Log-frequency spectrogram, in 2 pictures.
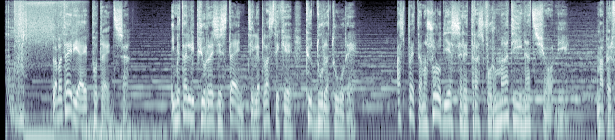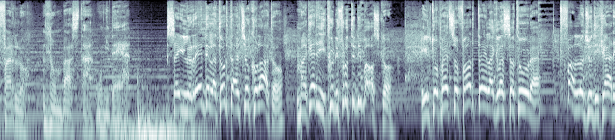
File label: italian, italian male voices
